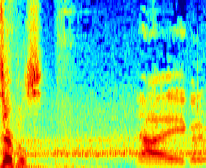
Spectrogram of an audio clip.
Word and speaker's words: xurpils: Otherwise, if xurpils or whatever it's called, I can't pronounce the name. It's xurpils.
